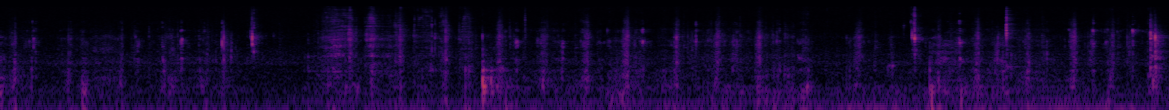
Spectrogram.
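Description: A person chewing a mouthful of pho noodle soup close to the microphone, with many small crunches and mouth clicks.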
